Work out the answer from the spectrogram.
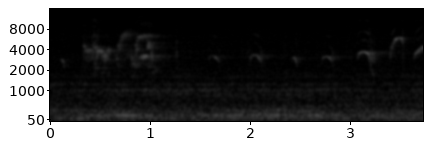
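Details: Brown-eared bulbul calling loudly near everyday surroundings: bright, arched chirping notes in quick, uneven bursts, denser and louder in the first second, then spaced single notes, over a steady low background hum.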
